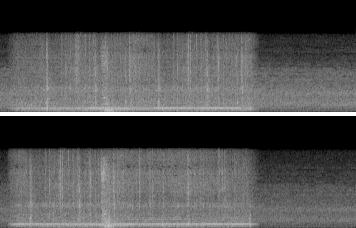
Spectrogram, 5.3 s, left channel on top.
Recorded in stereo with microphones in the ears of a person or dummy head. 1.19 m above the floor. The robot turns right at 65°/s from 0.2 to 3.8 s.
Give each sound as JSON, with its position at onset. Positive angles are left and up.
{"t": 1.5, "sound": "a microwave", "azimuth_deg": -115, "distance_m": 1.3}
